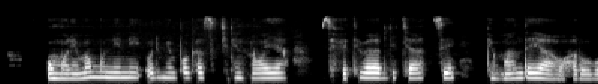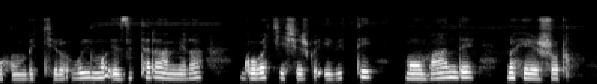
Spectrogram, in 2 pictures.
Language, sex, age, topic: Kinyarwanda, female, 25-35, government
